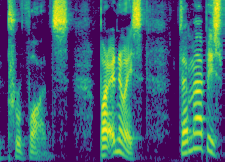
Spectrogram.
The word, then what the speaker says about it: Provence: know looks pretty cool i used to call them province but since i i i don't know i knew how to how to pronounce it properly provence but anyways the map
